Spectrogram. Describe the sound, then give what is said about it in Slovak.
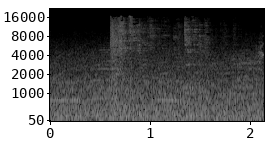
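Church window glass shatters in a sudden bright crash as wind bursts the windows open, followed by a second burst of tinkling shards, all over a steady rushing background noise. “Ozve sa rozbíjanie skla a výkriky.”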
